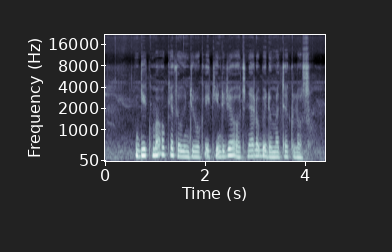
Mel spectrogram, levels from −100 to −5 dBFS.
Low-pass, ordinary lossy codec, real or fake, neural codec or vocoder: none; none; real; none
